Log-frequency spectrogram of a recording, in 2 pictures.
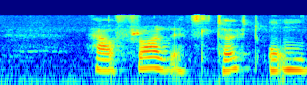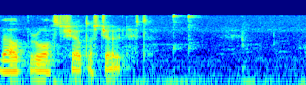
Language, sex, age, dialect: Faroese, female, 15-35, Norðurstreymoy/Eysturoy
